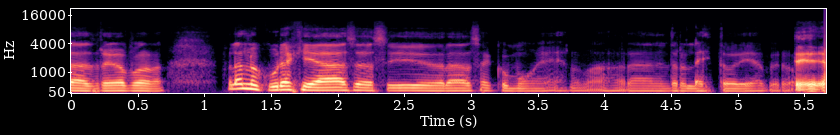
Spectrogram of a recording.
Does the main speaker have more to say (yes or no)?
no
